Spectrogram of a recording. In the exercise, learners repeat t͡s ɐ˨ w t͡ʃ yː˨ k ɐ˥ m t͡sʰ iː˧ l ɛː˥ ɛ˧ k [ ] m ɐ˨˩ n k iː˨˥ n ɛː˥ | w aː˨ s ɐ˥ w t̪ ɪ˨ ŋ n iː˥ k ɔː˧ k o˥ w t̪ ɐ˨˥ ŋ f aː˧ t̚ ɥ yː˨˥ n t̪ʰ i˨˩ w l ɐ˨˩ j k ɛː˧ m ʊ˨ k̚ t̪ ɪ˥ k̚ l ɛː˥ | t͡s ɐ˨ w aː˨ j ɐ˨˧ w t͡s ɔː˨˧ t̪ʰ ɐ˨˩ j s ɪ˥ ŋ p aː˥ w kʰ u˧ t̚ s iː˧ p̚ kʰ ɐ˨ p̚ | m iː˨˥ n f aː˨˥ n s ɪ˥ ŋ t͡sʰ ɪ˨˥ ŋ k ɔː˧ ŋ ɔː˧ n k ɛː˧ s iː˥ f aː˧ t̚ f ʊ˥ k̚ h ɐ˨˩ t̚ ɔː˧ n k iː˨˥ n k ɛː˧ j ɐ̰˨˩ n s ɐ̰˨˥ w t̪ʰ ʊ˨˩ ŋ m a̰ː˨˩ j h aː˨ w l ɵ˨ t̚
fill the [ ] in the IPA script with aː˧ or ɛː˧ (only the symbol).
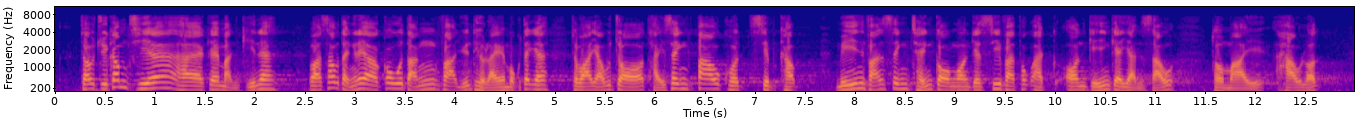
ɛː˧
